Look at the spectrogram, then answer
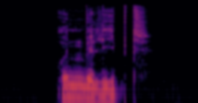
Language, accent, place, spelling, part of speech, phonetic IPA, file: German, Germany, Berlin, unbeliebt, adjective, [ˈʊnbəˌliːpt], De-unbeliebt.ogg
- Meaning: unpopular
